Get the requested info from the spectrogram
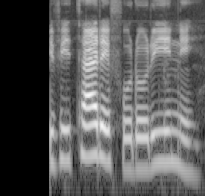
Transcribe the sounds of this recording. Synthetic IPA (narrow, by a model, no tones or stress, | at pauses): ifit̪aɾefoɾoɾine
